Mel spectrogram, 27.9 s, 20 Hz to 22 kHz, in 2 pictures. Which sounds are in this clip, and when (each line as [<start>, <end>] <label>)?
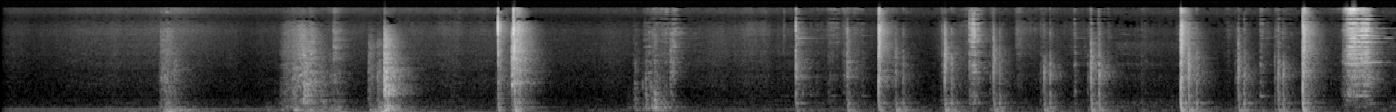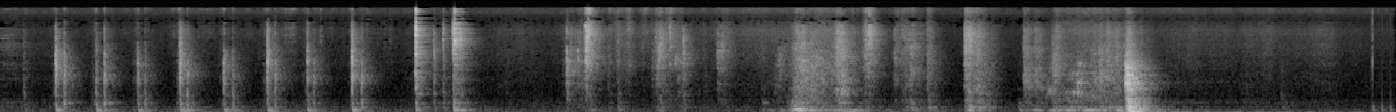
[1.55, 2.14] wardrobe or drawer
[6.32, 6.86] cutlery and dishes
[8.01, 11.28] cutlery and dishes
[13.41, 14.27] cutlery and dishes
[18.09, 18.78] cutlery and dishes
[21.58, 23.36] wardrobe or drawer
[24.17, 25.79] wardrobe or drawer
